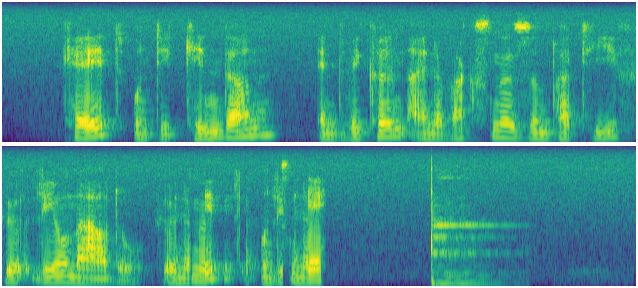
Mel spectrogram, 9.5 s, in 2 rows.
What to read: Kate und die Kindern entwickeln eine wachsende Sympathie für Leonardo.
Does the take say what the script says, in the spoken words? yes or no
no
